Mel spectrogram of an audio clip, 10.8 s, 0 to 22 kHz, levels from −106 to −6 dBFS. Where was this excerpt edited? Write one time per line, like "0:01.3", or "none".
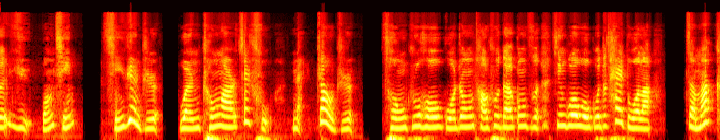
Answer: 0:05.7

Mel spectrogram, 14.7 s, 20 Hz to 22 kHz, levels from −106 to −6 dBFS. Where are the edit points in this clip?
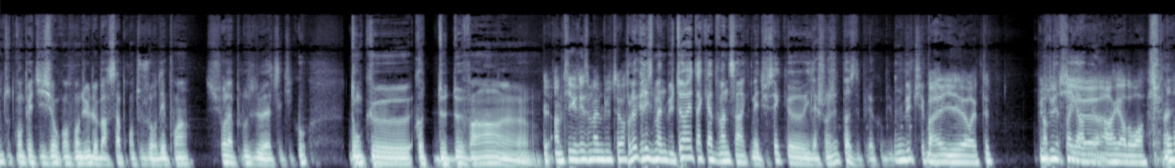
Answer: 0:05.1
0:07.8
0:11.2

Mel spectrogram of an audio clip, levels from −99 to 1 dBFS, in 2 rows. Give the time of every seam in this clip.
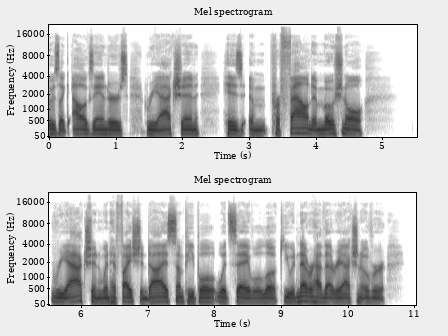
none

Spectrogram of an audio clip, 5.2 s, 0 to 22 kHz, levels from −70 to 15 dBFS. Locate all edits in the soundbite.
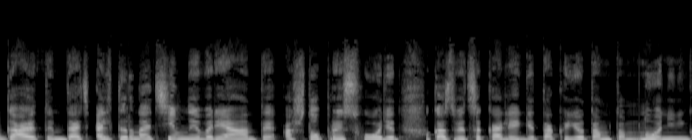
0:03.2

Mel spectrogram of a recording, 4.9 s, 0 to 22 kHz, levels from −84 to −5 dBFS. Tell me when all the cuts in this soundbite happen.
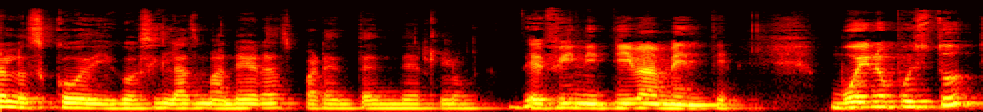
none

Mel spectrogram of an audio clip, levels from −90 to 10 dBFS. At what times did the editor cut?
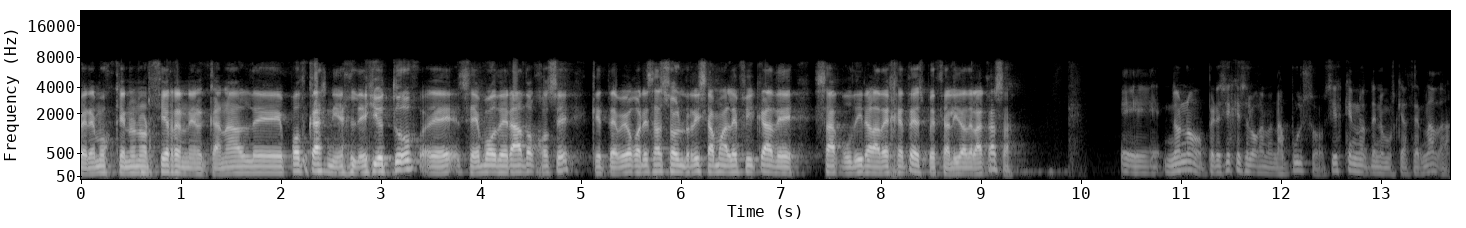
none

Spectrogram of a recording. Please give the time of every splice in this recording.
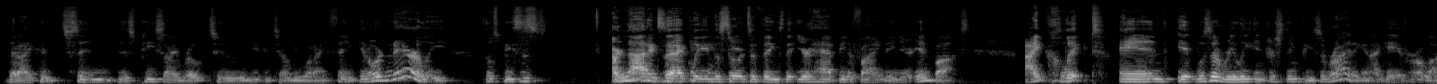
0:11.1

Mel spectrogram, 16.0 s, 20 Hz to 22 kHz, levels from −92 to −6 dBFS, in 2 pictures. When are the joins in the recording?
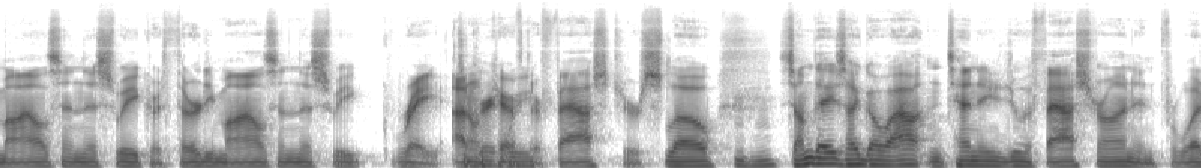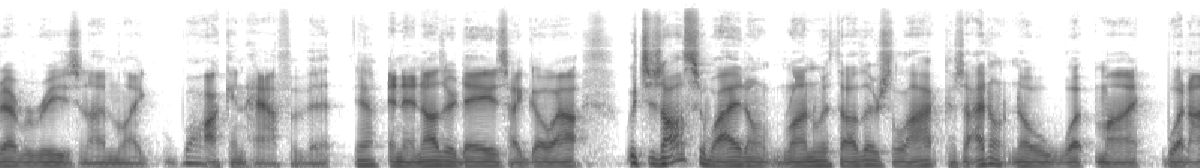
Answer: none

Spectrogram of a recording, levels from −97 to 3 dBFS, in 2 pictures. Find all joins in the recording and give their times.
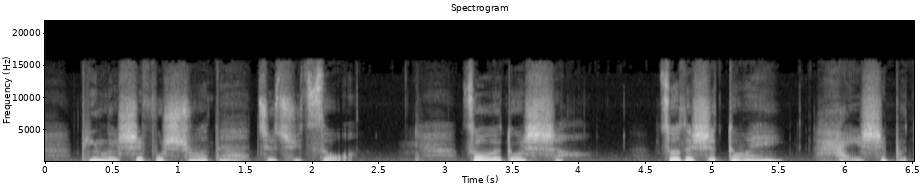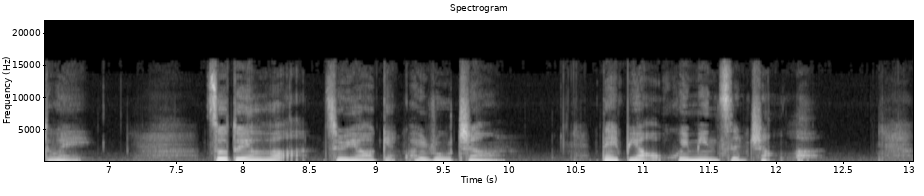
none

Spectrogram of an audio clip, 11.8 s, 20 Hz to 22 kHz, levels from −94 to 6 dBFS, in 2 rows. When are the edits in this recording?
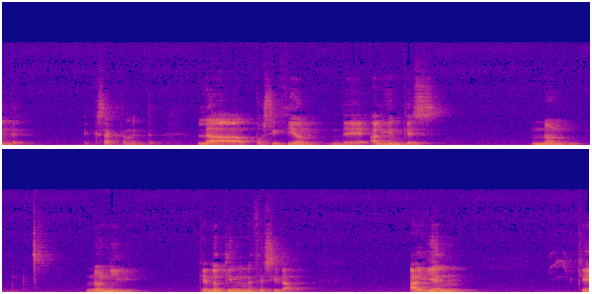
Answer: none

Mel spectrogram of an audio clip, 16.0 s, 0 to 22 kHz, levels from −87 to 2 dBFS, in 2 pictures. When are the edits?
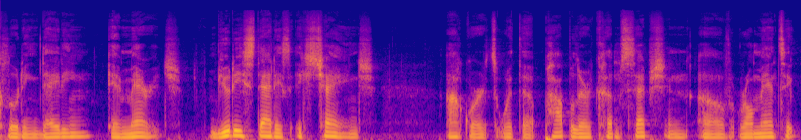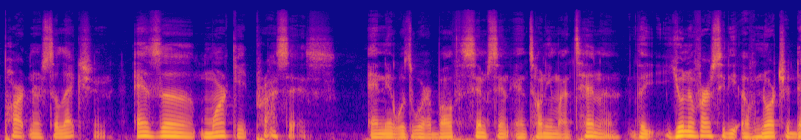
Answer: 0:11.6
0:14.3

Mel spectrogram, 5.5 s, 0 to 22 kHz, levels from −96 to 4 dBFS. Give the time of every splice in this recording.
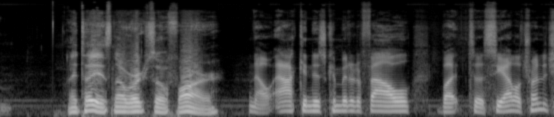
0:02.5
0:04.3

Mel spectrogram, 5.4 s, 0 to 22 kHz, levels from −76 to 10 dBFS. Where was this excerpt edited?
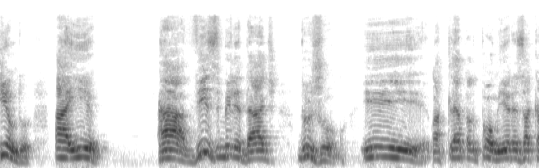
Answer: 0:04.3

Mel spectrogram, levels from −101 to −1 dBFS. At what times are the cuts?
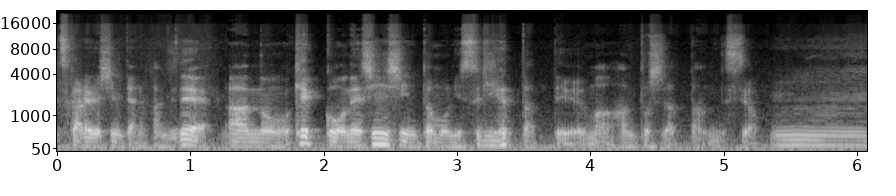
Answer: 0:01.2

